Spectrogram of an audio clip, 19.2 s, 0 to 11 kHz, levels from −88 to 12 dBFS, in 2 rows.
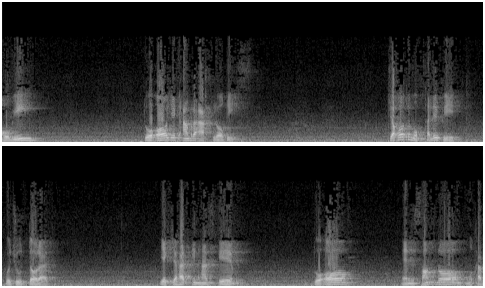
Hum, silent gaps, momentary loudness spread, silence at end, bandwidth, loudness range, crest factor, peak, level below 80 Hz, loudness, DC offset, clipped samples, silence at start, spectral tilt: none; none; 24 LU; 0 s; 8.4 kHz; 5 LU; 16 dB; -2 dBFS; -34 dBFS; -15 LUFS; under 0.1%; under 0.1%; 0 s; -8 dB/octave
